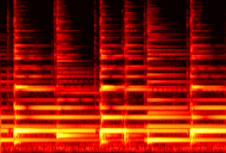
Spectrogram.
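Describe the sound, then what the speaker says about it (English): Mandolin strummed in guitar-style chords, with an upstroke added after the second beat of each figure; crisp, evenly spaced chord strikes ring out close and alone, with no talking. "adding in an upstroke after the second beat and the figure"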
